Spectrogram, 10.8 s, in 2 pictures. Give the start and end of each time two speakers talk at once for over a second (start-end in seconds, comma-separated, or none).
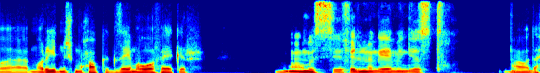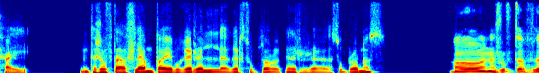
none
